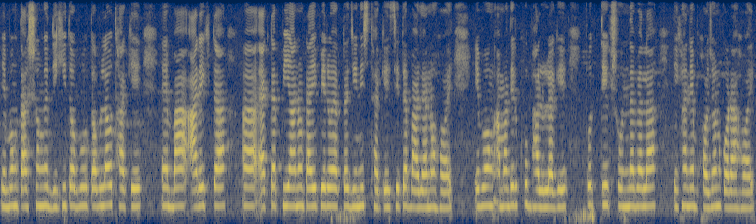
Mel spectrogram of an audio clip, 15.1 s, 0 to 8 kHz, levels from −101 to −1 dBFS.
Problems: none marked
